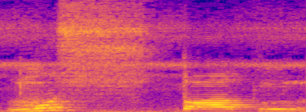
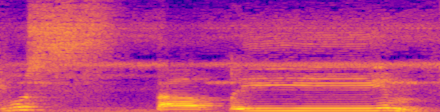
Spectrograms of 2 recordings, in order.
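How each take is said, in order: First: The t sound is heavy, like a to sound. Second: The t sound is light, lips slightly smiling. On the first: The speaker calls it wrong. "seperti itu, salah" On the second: The speaker calls it right. "agak senyum sedikit"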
